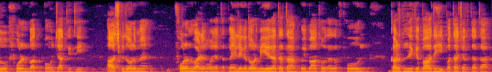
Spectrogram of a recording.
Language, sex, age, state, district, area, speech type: Urdu, male, 30-45, Bihar, Supaul, rural, spontaneous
